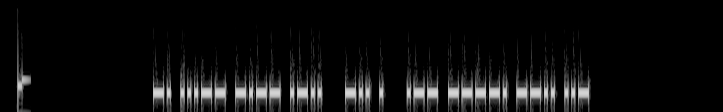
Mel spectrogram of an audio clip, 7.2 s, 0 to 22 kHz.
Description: Morse code, heard as a keyed tone, about 36 wpm, 700 Hz. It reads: N3YL DE W9ZU
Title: USA Callsign DE Callsign - 4 Characters - 35wpm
